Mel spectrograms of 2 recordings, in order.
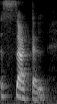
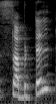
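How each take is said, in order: First: The b sound is left out entirely. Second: The b sound is pronounced in the middle. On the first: The speaker calls it right. "It is सटल" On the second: The speaker calls it wrong. "It is not सबटल"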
